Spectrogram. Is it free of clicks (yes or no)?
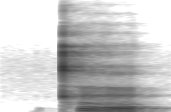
yes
